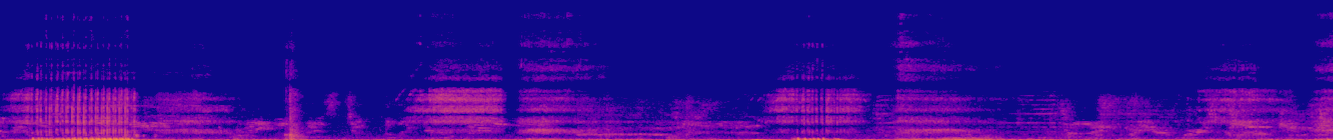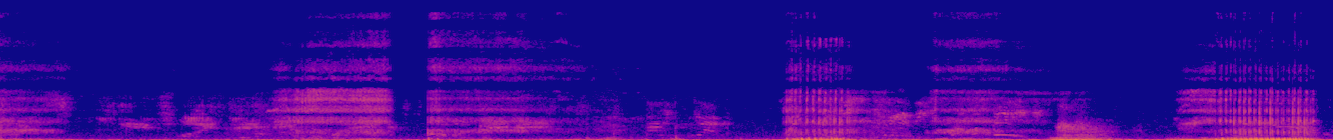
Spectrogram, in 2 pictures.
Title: Golden Retriever puppy is Snoring …so cute.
